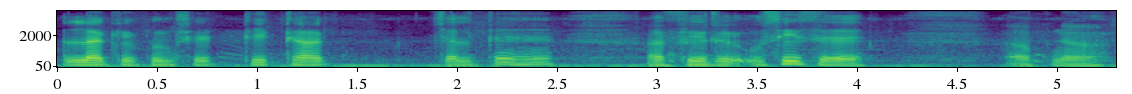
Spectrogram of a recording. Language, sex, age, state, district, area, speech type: Urdu, male, 30-45, Bihar, Khagaria, rural, spontaneous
